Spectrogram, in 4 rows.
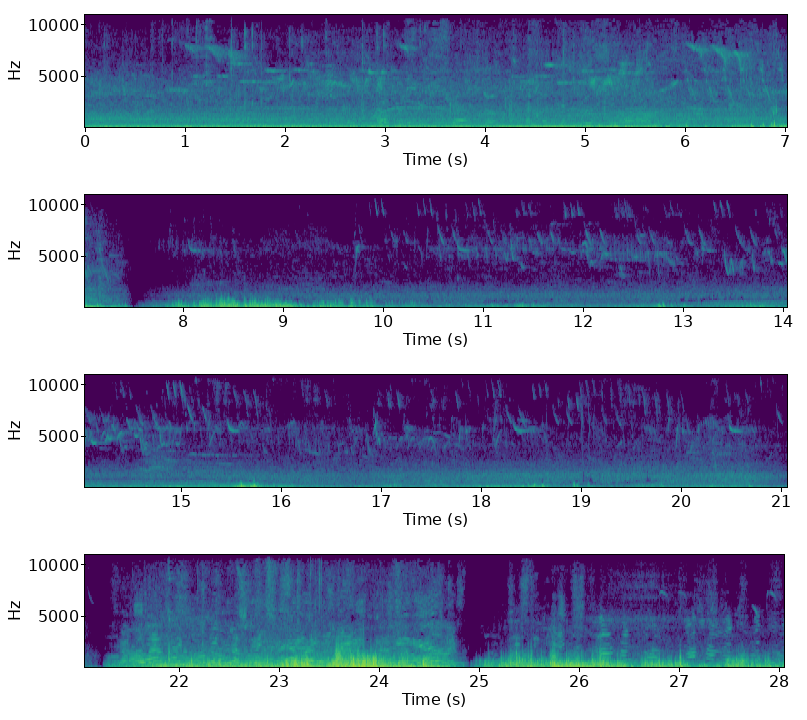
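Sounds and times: low rumbles on microphone: 0.0s - 14.1s, 21.3s - 28.0s
birds chirping and singing: 0.1s - 28.0s.

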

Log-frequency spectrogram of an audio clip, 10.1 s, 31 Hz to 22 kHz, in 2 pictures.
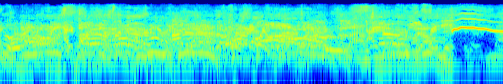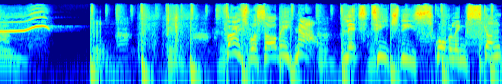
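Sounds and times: cartoon voices exclaiming: 0.0s - 5.2s
whistle-like tone: 4.4s - 5.9s
hip-hop beat: 6.0s - 10.0s.

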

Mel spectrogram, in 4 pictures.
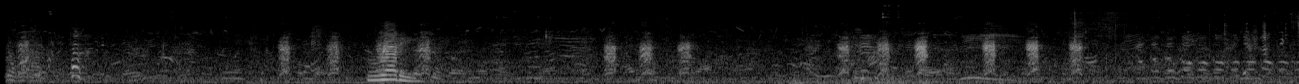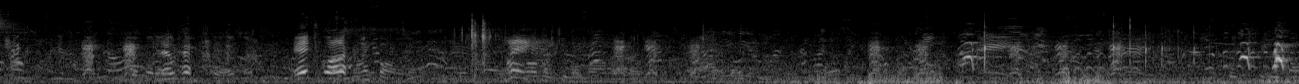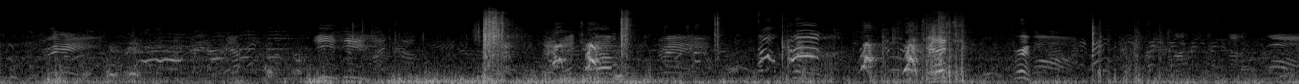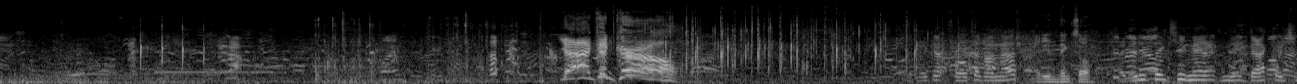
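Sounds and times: dog barking: 31.4s - 32.0s, 34.6s - 35.2s.

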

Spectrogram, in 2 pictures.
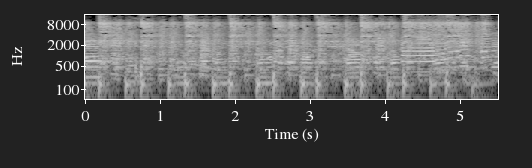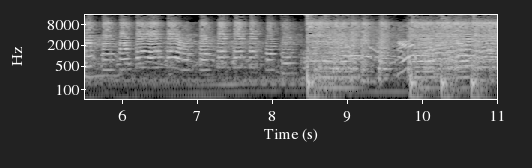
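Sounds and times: steady drum beat: 0.0s - 7.3s, 7.9s - 11.0s
brass horns playing: 0.0s - 11.0s.

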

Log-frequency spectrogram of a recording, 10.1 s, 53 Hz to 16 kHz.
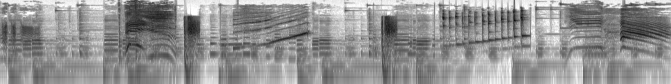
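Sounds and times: background music: 0.0s - 10.0s
cartoon whack: 2.6s - 3.1s, 5.7s - 6.1s.

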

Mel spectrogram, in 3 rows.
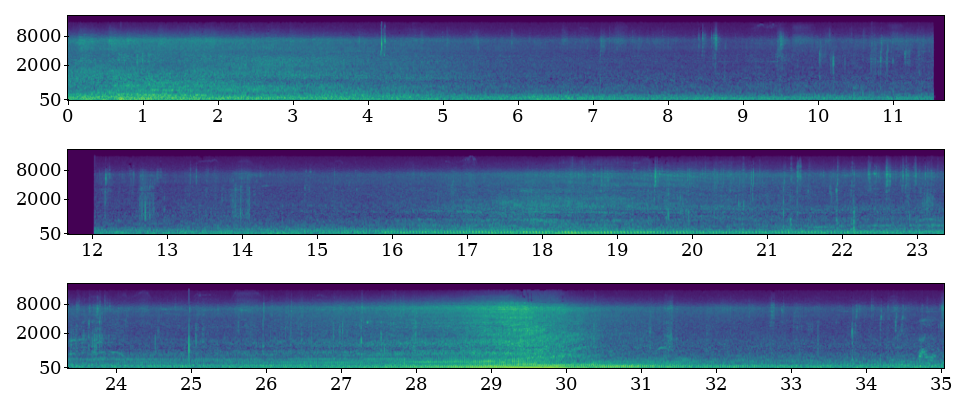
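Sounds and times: vehicle passing: 0.0s - 8.3s, 12.6s - 35.0s
vehicle engine rumbling: 0.0s - 35.0s.

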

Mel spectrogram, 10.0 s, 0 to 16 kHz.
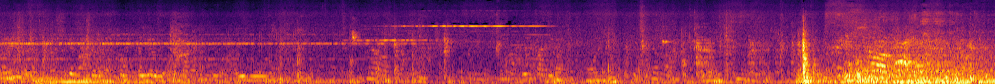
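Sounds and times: train wheels squealing on rails: 0.4s - 5.6s
low rumble of running train: 8.0s - 9.9s.

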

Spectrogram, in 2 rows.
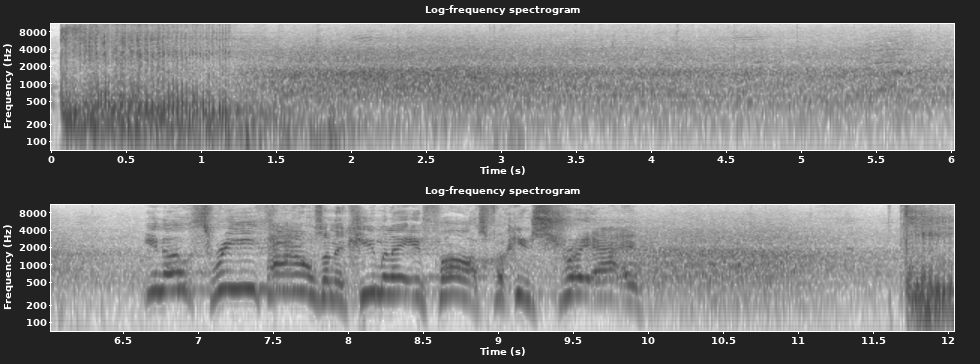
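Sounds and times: audience laughing: 1.0s - 8.0s, 9.0s - 12.0s.

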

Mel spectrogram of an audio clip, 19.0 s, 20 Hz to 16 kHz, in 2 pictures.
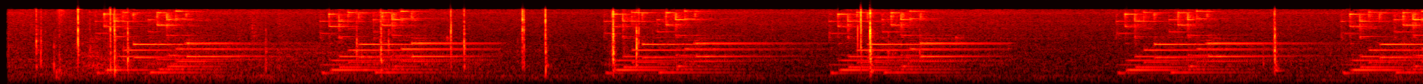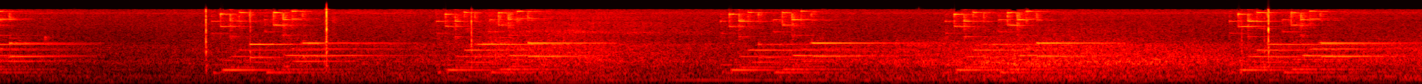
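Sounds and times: glass prisms clinking: 0.6s - 3.4s, 4.0s - 6.8s, 7.4s - 10.3s, 10.9s - 13.6s, 14.2s - 17.0s, 17.6s - 18.9s.

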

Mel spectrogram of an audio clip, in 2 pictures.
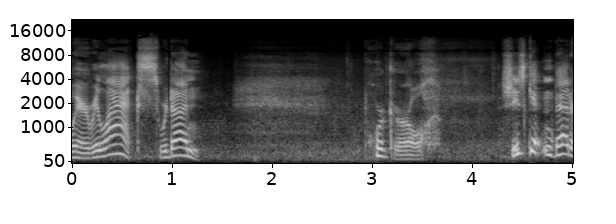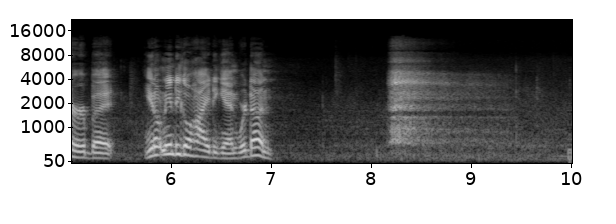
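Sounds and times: person sighing: 8.2s - 9.2s.

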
